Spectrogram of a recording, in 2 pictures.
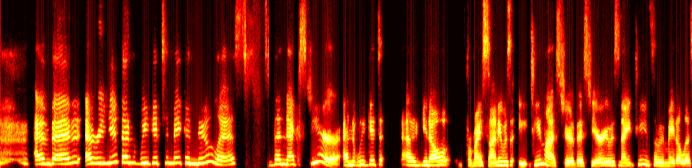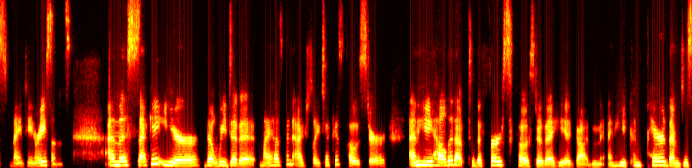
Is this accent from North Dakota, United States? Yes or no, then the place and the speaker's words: yes; North Dakota, United States; moved away; I hail from North Dakota.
